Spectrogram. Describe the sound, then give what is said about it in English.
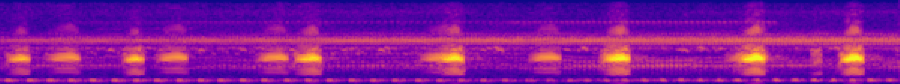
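A bumpy rocket frog calls in many short, sharp chirps in a quick, uneven series, with no voices, over a steady buzzing drone. “What's that sound? Oh, it's a frog! Yes! That is the sound of the bumpy rocket frog.”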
